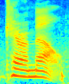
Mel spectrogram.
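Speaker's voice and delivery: caramel said "kair-uh-MEL"; last-syllable stress. Shown as a demonstration. Streamer comparing ways to say it, final stress. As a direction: let the MEL of caramel ring. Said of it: "I put the emphasis on the last syllable".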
